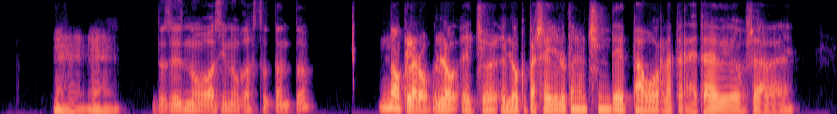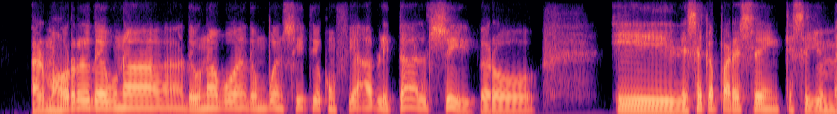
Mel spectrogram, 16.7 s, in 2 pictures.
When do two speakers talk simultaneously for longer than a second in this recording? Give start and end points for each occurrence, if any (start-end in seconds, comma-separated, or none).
none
